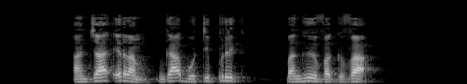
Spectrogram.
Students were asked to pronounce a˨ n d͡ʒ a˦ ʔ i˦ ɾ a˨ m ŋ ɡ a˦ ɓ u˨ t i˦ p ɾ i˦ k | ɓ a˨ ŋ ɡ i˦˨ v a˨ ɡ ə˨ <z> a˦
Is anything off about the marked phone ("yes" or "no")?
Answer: yes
